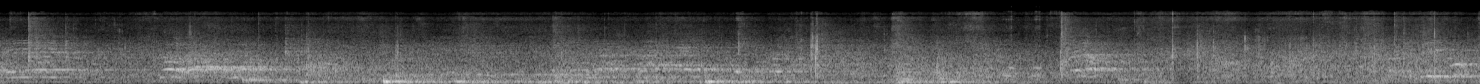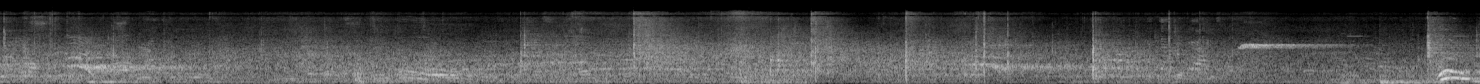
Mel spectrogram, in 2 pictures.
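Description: A crowd of spectators chatters and calls out in a large echoing rink.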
